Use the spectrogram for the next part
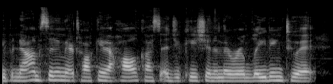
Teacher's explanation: She really slowed down when she said the words Holocaust education. These are big content words and they're absolutely stressed.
